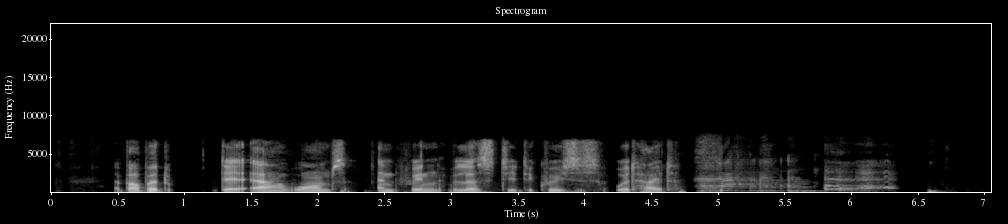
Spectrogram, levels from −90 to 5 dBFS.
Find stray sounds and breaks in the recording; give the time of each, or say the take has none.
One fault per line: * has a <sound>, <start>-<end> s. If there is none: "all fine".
* has a laugh, 4.8-6.4 s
